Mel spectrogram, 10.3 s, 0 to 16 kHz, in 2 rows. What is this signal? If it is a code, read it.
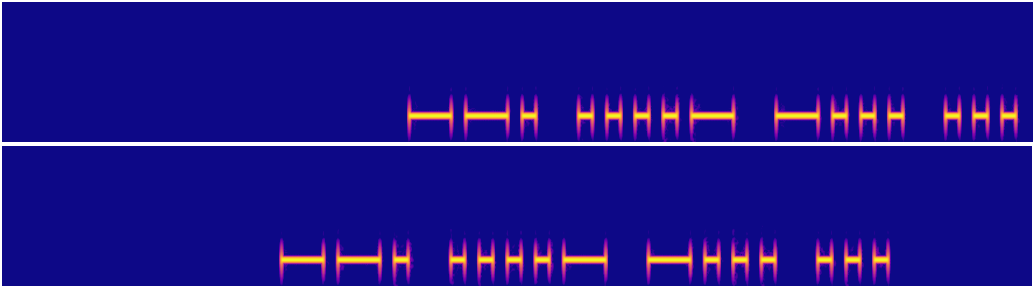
Morse code, heard as a keyed tone, about 17 wpm, 700 Hz. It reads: G4BS G4BS
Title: DXCC-100 Call Signs - 4 Characters - Repeated 3x - 17wpm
